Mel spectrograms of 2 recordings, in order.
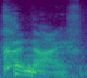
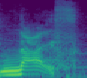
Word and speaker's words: knife: or jeffy it's pronounced knife no it's not there's a k so you pronounce it nice jeffy the k is silent you you only know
